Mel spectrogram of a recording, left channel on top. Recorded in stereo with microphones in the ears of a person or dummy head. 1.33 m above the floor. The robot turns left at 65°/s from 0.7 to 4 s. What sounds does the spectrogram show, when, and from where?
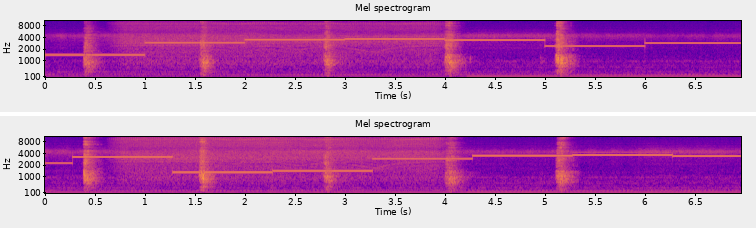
0.4 s a rattle: 35° right (ahead or behind), 1.8 m; by 5.3 s 50° left (ahead or behind), 1.8 m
